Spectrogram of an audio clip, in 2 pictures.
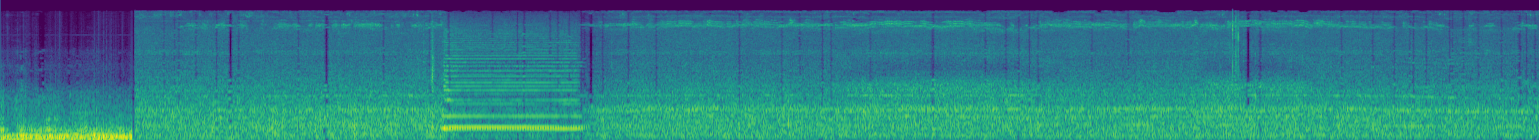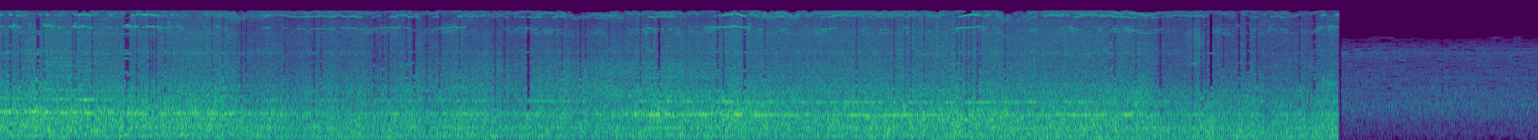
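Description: Steady road and engine noise from inside a moving vehicle on a highway, with one vehicle horn blast lasting about a second and a half about five seconds in. A loud low rumble fills the first second, and the sound cuts off suddenly just before the end.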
